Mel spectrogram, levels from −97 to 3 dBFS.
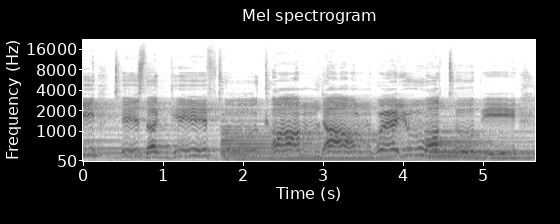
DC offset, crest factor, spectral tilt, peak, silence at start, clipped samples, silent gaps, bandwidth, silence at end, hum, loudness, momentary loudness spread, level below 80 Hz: under 0.1%; 16 dB; -5.5 dB/octave; -18 dBFS; 0 s; under 0.1%; none; 16.5 kHz; 0 s; none; -35 LUFS; 7 LU; -68 dBFS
